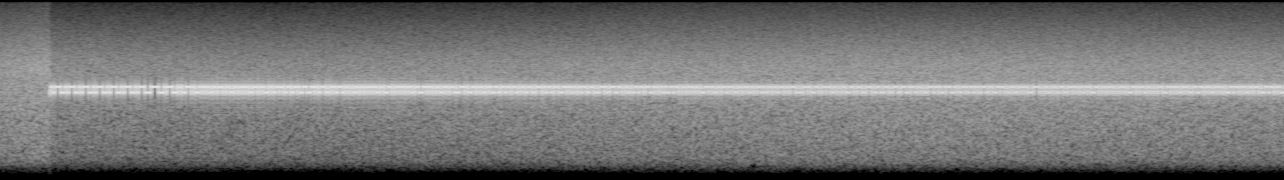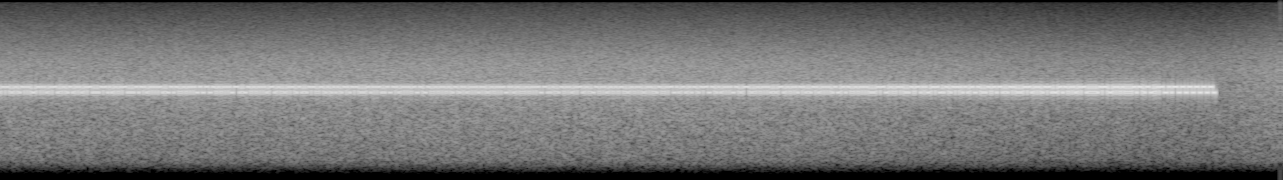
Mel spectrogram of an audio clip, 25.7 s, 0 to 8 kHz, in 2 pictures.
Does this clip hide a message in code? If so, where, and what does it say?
Yes: NAVTEX (SITOR-B), 100 baud, 170 Hz shift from 0.5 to 25.0 s, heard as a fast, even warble, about 1700 Hz centre, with radio static. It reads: P1SF SKL0F PCP9 TU GQIQBKI 9P7EH JPXY HUTZEMK 06TI 0RODX0 O1 5P27BHW 9ZO2DYS JNMHC 1P8AE2 Y3H AH S5DHM 5SKX FA WSUMT2 RJGU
